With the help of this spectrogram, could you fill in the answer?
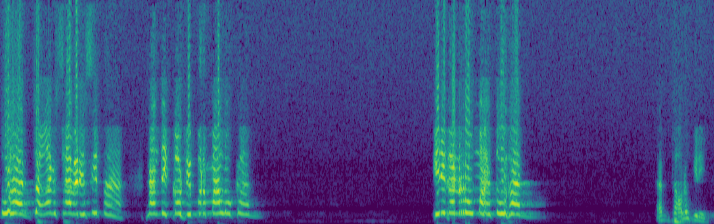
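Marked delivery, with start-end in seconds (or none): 0.0-6.5 high, loud pleading prayer; desperate prayer. Retold or imitated. Cornered believer begging God, high loud plea. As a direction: beg God up high, all in. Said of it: "Kalau sudah kecepit".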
